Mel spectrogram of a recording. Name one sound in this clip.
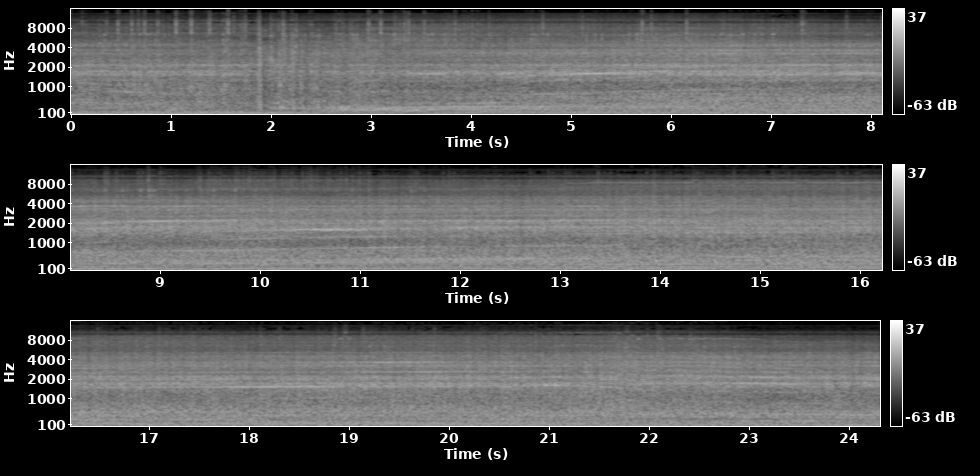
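A quad bike engine drones close by throughout.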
